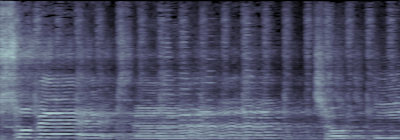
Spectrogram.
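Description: A singer sings a slow melodic line with vibrato over full instrumental backing in a Korean song. The line begins just after the start and is held and wavering through the middle.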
